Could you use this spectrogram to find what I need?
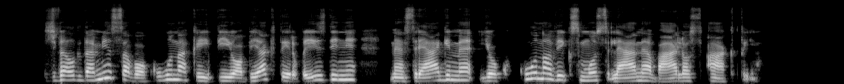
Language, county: Lithuanian, Klaipėda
